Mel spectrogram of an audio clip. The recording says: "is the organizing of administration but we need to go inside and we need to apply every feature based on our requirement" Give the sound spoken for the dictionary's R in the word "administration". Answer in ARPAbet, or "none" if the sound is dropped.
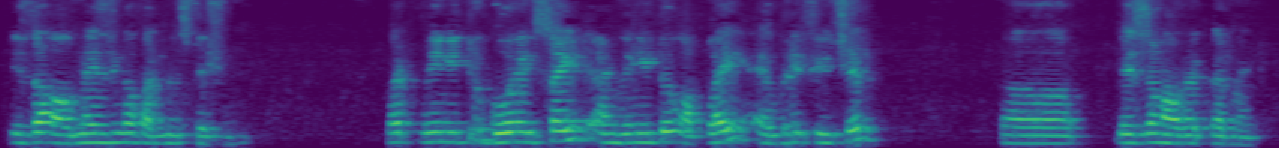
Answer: R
